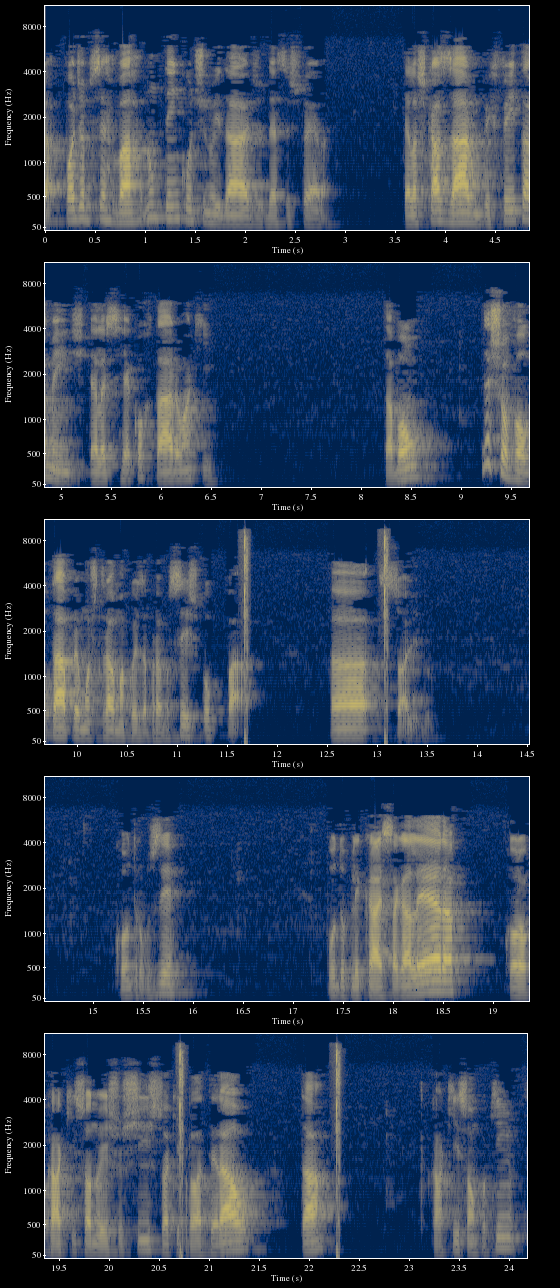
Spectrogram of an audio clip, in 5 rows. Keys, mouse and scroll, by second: 0.8 middle click, 4.0 middle click, 4.1 z, 9.4 middle click, 10.3 shift+z, 11.0 middle click, 11.8-13.6 drag, 14.5 middle click, 15.5 ctrl+z, 17.2 shift+d, 21.1-22.3 middle drag, 22.3-24.0 drag, 24.0-24.1 middle drag.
